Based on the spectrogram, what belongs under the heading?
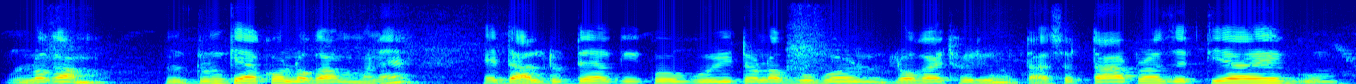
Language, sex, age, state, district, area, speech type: Assamese, female, 45-60, Assam, Charaideo, urban, spontaneous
